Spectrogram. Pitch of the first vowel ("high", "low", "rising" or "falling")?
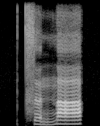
low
